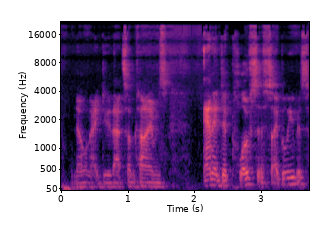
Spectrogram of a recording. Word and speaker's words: anadiplosis: Anadiplosis, I believe is how it's pronounced.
